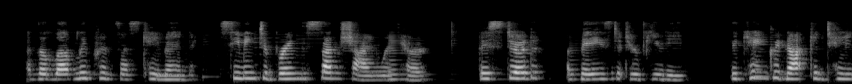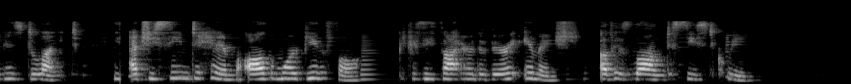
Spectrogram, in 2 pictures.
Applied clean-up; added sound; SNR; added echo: neural mask model DeepFilterNet 3.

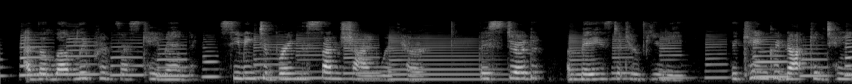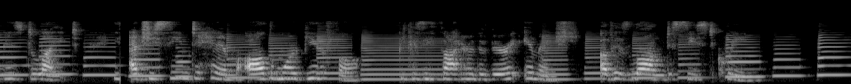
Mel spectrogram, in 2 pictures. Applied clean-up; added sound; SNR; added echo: none; Wind instrument, woodwind instrument; 6 dB; none.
